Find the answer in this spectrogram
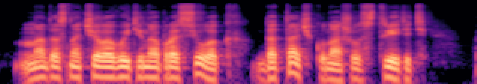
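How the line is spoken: Dry reply. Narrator (Russian): отозвался сухо Закамолдин

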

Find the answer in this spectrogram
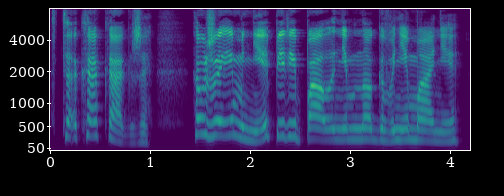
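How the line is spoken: Snorting. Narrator (Russian): хмыкнула Сарна

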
